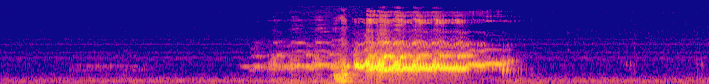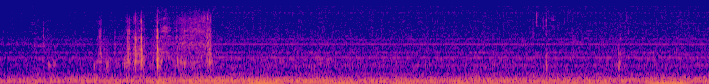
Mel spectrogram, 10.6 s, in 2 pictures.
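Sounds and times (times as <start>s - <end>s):
red fox giving a wavering whining vocal sound: 1.8s - 3.9s
faint clatter: 5.6s - 7.0s.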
